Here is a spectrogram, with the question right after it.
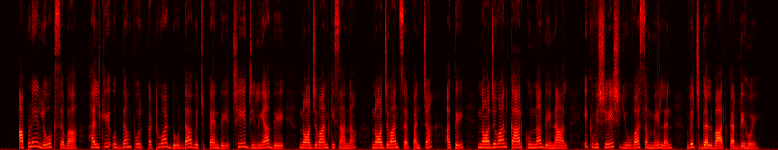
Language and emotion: Punjabi, neutral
